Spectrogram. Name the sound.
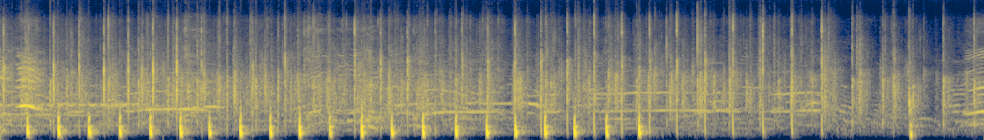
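audience clapping and shouting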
